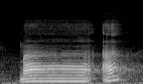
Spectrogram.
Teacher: panjangnya 2 alif atau 4 harokat, kita baca panjang karena dia bertemu hamzah madnya, kemudian hamzahnya di lain kalimat, maka ini mad jaiz munfasil.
